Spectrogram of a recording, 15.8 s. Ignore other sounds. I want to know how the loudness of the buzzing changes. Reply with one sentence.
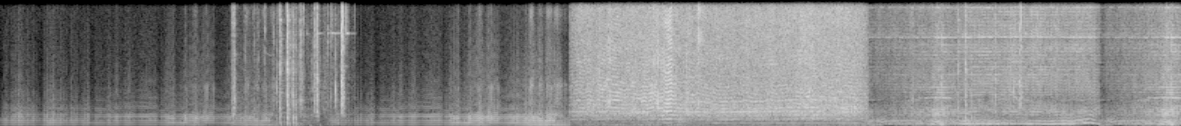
The volume of the buzzing goes up.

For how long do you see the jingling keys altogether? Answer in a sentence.
You can hear the jingling keys for 3 seconds altogether.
